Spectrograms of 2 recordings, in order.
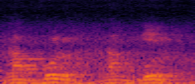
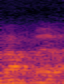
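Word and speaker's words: ربّ: Rabbul. Jangan Rabbal tapi Rabbul Alamin.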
